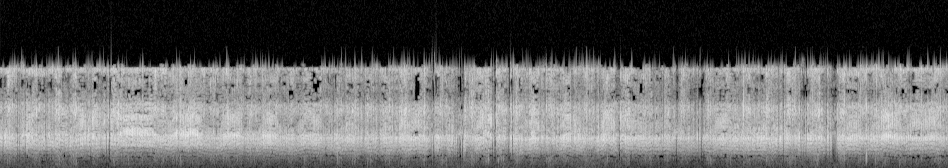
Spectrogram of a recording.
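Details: Cicada under attack by a hornet in front of a house, giving a loud, continuous high-pitched buzz with rapid rasping pulses and slight swells in intensity throughout.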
